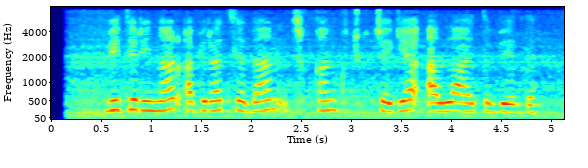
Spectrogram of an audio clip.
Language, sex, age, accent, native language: Uzbek, female, 18-24, Jizzax, Uzbek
